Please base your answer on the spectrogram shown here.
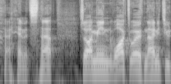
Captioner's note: laughing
